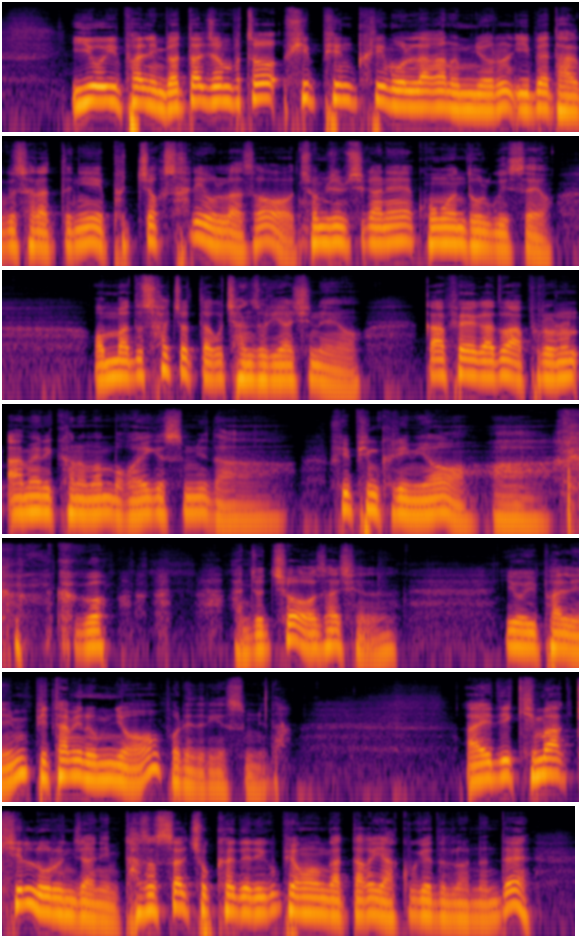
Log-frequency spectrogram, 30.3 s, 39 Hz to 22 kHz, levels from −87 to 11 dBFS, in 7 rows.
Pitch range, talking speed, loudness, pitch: 105-145 Hz, 270 characters per minute, -15 LUFS, 120 Hz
